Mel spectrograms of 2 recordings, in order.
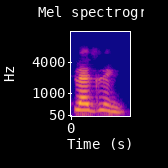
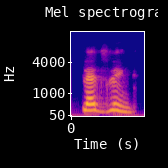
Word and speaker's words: fledgling: Okay, fledgling. 16th is fledgling, a young or inexperienced person. Fledgling. Fledgling. D is silent.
